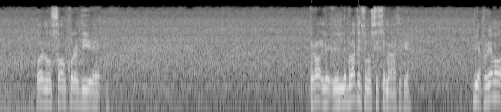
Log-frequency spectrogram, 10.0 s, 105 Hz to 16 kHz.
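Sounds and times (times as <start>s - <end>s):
river water flowing over stones: 0.0s - 10.0s.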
